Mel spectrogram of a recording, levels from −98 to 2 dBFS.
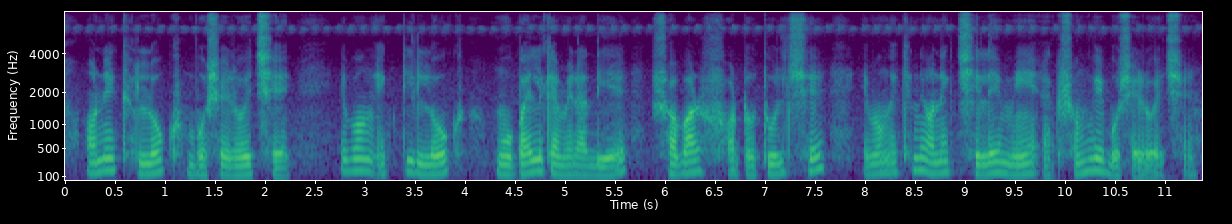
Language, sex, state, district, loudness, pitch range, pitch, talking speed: Bengali, male, West Bengal, North 24 Parganas, -32 LUFS, 125-165 Hz, 135 Hz, 115 wpm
